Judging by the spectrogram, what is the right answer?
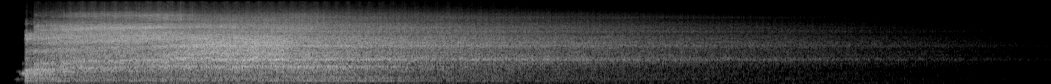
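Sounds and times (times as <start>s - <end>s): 
shrill screams: 0.2s - 5.2s.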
